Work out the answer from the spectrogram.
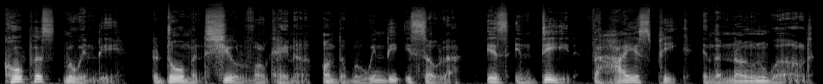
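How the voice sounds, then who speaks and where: An actor voicing an erudite, worldly inner voice of knowledge in a video game, narrating facts in a measured, dry, scholarly way. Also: male voice, extremely low pitch, darkish tone, breathy edge, dry recording, heavily acted. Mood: measured, knowing.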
